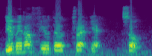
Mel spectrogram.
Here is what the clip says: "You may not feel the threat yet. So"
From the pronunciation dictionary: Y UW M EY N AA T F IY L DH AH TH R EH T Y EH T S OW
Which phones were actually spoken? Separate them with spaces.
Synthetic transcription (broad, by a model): Y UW M EY N AA T F IY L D AH T R EH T Y EH T S OW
